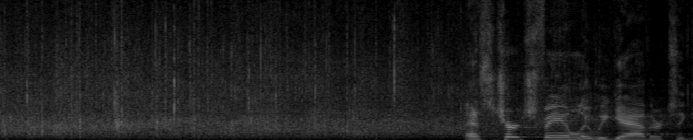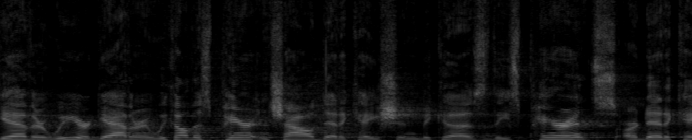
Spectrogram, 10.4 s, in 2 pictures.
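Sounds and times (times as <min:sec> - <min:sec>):
audience applause: 0:00.0 - 0:04.6
speech: 0:03.5 - 0:10.3.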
